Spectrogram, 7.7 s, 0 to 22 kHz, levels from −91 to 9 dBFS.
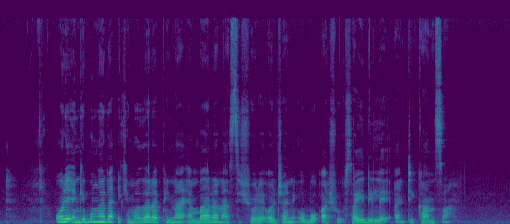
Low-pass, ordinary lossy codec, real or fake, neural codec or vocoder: none; none; real; none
